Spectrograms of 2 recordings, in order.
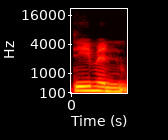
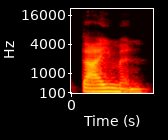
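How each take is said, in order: First: It is pronounced like the word demon. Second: It is pronounced differently from the word demon. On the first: It names an evil spirit. The speaker calls it wrong. "No daemon, that's like the devil" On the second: It names a person's inner genius. The speaker calls it right. "sorry, is how you say it"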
